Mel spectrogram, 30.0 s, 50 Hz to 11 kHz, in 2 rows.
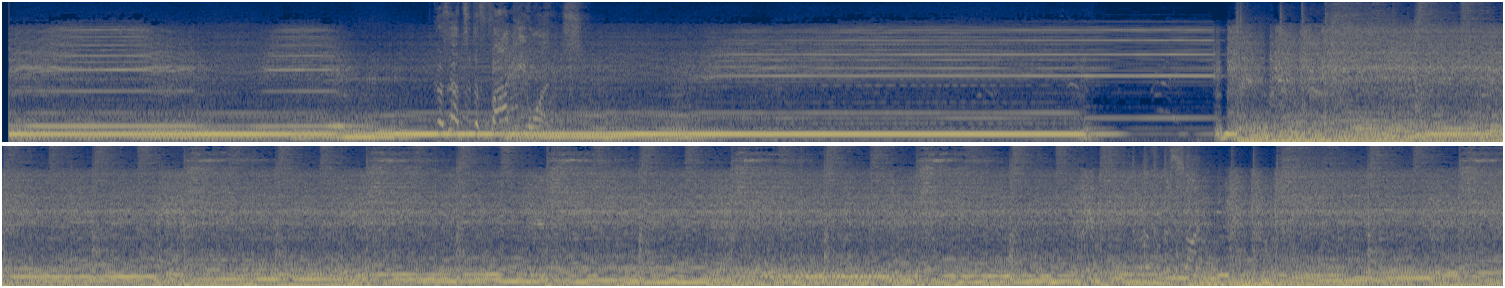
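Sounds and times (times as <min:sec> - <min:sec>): electric guitar chord ringing: 0:00.1 - 0:30.0
heavy metal band playing: 0:00.1 - 0:30.0.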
